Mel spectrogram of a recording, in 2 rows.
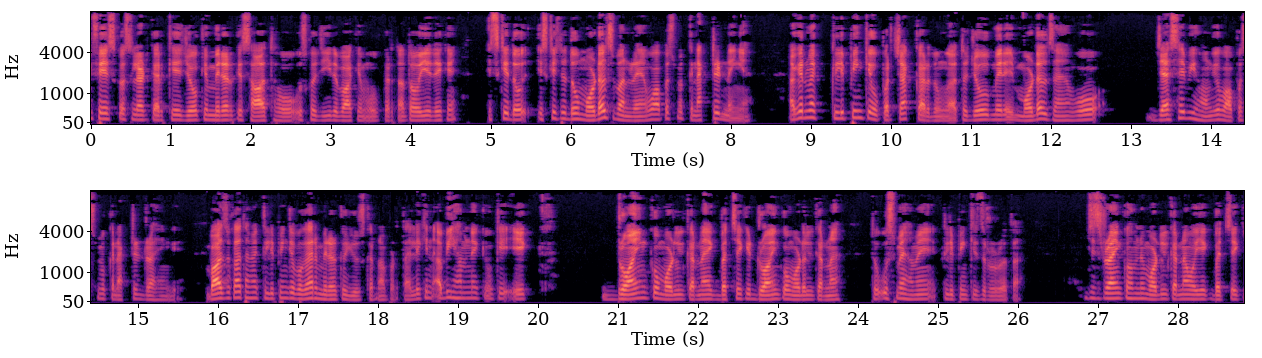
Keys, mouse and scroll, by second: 2.9 g, 8.7 right click, 10.9 click, 13.1 g.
